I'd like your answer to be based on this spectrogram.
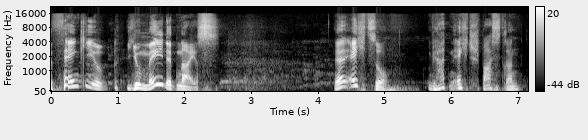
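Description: A man preaching a sermon, telling a personal anecdote to his audience and acting out the dialogue in it. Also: medium pitch. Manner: animated storytelling, acts out dialogue; addresses audience directly.

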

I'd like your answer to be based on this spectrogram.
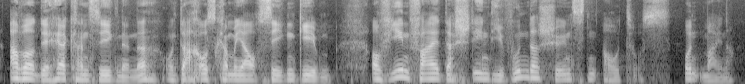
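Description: A man preaching a sermon, telling a personal anecdote to his audience and acting out the dialogue in it. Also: mid-range voice. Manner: animated storytelling, acts out dialogue; addresses audience directly.

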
